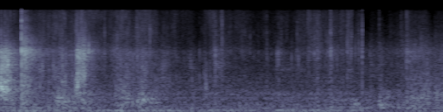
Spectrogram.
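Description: Rubber gloves squeak and snap as they are pulled onto hands.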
